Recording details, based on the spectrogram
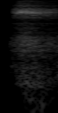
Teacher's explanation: F, another voiceless sound, no voice, only air.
